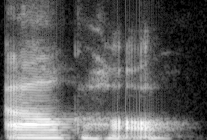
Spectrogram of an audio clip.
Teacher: So kahal are short. The vowel in the stressed syllable al is the vowel a, like in cat and black. And there's a man's name in American English, Al, and it sounds like that.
